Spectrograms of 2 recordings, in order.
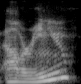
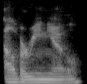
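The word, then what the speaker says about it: Alvarinho: for whites we have alvarinu uh which i think we all know as elvarino in portugal it's probably not pronounced alvareen it's probably pronounced alvarino in bordeaux um but i always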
